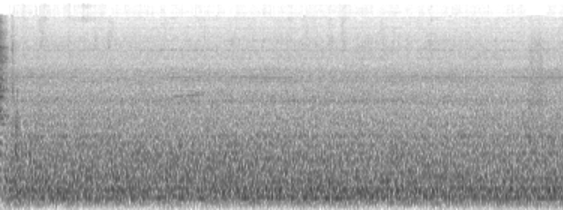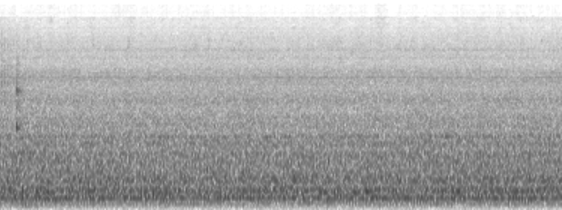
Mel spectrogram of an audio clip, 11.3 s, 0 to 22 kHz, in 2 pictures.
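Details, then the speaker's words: Window AC unit, originally R-22, recharged with R-152A, running with cold evaporator and hot condenser coil: steady even hum with smooth airflow hiss, no knocking or rattling; compressor running normally. "so and as you can hear i mean the compressor sounds just fine coil's hot back here"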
